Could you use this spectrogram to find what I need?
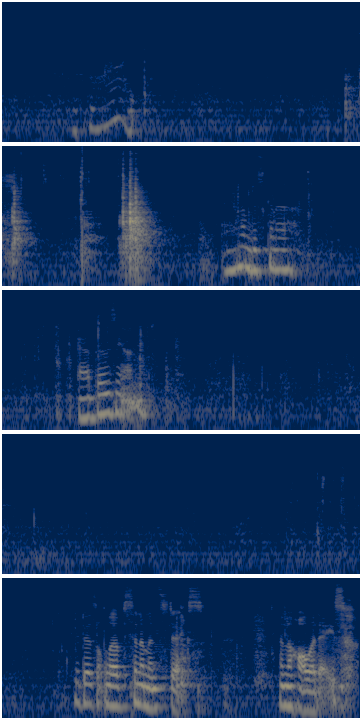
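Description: A middle-aged woman talks calmly into a close microphone.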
